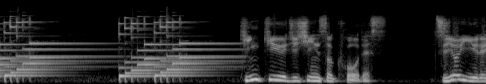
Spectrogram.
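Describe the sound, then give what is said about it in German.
A loud, harmonic electronic earthquake early warning alert tone sounds twice in quick succession on a smartphone, followed by a person speaking clearly. “Kommt ein Beben, werden Menschen am Smartphone alarmiert.”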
